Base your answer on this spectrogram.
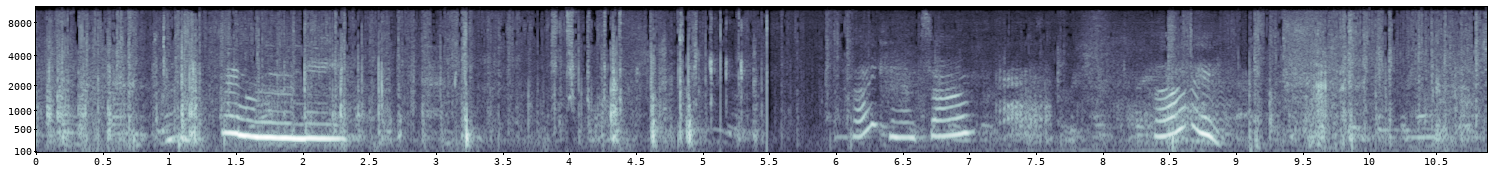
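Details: Eight-week-old Pomeranian-Chihuahua mix puppies playing rough indoors: a loud, drawn-out falling whine, then short high yelps and squeals in bursts, with a woman talking throughout.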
